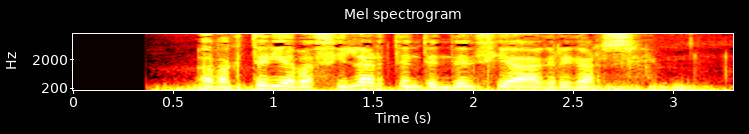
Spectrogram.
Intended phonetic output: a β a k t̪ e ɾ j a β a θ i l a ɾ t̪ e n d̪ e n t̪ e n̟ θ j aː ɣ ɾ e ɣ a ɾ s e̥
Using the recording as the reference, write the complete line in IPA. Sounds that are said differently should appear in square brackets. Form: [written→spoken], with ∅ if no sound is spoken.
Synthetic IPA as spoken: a β a k t̪ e ɾ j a β a θ i l a ɾ t̪ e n [d̪→t̪] e n [t̪→d̪] e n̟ θ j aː ɣ ɾ e ɣ a ɾ s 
